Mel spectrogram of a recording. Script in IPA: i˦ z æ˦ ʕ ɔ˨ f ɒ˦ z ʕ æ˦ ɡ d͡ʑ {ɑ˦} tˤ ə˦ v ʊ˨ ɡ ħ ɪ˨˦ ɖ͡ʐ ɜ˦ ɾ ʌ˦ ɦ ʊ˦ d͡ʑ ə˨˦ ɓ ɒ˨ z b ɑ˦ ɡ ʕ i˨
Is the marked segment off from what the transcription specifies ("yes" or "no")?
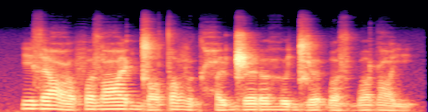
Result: yes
